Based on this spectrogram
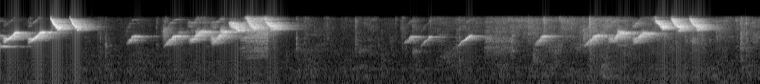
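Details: A male double-collared seedeater, with his female, sings quick bursts of high, sweet slurred notes, rising and falling, in phrases about a second long separated by short pauses.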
